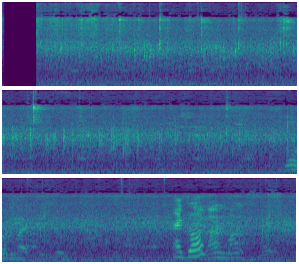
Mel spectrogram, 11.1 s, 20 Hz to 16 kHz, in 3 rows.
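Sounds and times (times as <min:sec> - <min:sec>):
low murmur: 0:00.5 - 0:11.0.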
